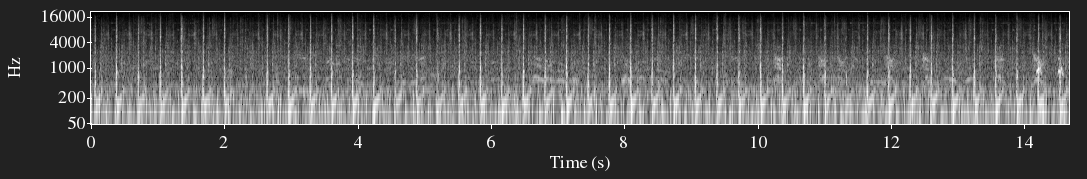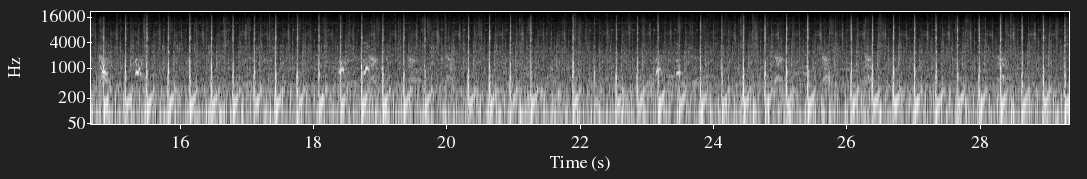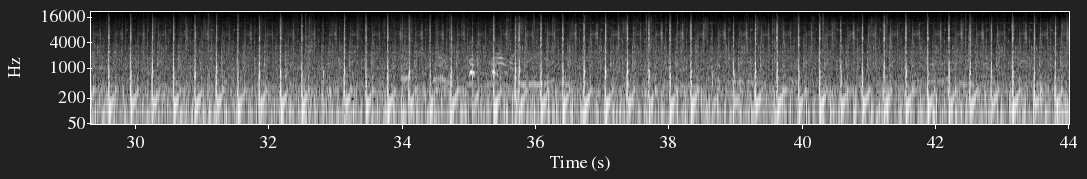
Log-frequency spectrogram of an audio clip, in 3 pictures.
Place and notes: Burniston, UK - Stationary Engine ... Burniston and District Fair ...
Bamford Stationary Engine ... built in the 1940s ..? used to power pumps ... generators ... farm machinery ... open lavalier mics clipped to baseball cap ... warm sunny afternoon ...
29 August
